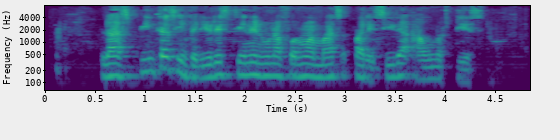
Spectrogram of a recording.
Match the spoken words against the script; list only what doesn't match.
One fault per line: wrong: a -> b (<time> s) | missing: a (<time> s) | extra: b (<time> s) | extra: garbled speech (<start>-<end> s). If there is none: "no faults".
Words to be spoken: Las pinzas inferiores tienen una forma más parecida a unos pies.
no faults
